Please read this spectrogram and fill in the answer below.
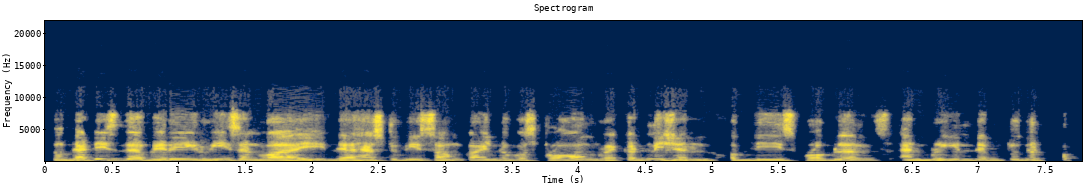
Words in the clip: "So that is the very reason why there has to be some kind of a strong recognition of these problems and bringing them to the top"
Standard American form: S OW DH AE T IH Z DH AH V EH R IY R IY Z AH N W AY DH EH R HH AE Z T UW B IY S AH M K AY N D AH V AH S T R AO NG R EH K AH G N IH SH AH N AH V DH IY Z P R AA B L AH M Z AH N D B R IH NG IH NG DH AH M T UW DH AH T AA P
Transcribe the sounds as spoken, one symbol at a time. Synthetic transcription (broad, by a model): S OW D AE T IH Z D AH V EH R IY R IY Z AH N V AY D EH R HH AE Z T UW B IY S AH M K AY N D AH V AH S T R AO NG R EH K AH G N IH SH AH N AH V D IY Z P R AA B L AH M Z AH N D B R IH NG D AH M T UW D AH T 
